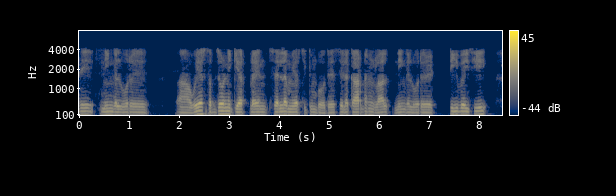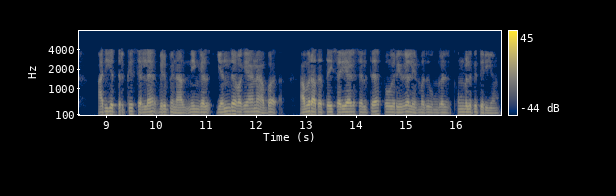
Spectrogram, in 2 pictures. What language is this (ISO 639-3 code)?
tam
